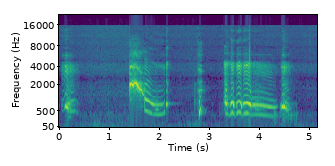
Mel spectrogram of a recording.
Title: Me and my son hiccups battle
